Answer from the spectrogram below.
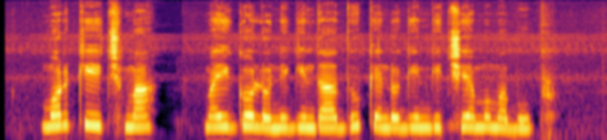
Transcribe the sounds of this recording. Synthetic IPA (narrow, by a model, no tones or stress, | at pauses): mɔrkɪt͡ʃma | maiɡolonɪɡɪnd̪ad̪ukendoɡɪnɡɪt͡ʃjemomabup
